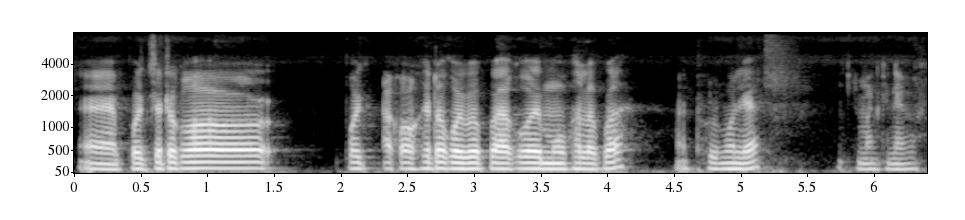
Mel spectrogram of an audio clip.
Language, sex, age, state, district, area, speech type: Assamese, male, 30-45, Assam, Charaideo, rural, spontaneous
